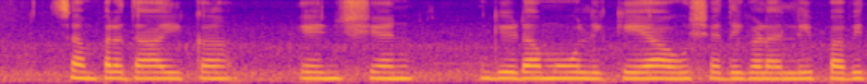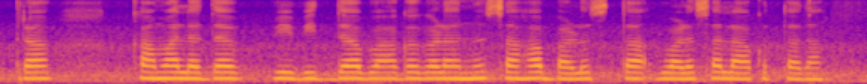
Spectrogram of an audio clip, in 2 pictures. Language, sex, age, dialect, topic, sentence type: Kannada, female, 18-24, Central, agriculture, statement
